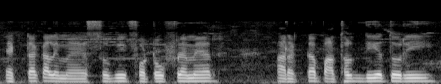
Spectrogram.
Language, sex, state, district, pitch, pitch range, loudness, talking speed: Bengali, male, Tripura, South Tripura, 145 Hz, 140-150 Hz, -15 LUFS, 150 wpm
